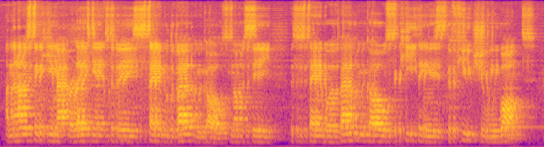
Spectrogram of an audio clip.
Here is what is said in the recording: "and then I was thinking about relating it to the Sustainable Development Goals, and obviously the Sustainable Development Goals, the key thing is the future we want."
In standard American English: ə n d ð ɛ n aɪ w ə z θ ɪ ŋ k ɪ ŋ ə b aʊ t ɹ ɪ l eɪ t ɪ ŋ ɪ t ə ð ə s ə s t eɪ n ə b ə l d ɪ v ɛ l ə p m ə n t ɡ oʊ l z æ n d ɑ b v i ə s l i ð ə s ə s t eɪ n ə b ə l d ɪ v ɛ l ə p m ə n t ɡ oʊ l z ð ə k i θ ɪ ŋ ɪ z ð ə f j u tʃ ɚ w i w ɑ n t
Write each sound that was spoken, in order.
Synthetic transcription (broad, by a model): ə n ð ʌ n aɪ w ə z θ ɪ ŋ k ɪ ŋ ə b aʊ t ɹ ɪ l eɪ t ɪ ŋ ɪ t ə ð ə s ə s t eɪ n ə b ə l d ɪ v ɛ l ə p m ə n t ɡ oʊ l z n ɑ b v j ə s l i ð ə s ə s t eɪ n ə b ə l d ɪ v ɛ l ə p m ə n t ɡ oʊ l z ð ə k i θ ɪ ŋ ɪ z ð ə f j u tʃ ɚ w i w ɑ n t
